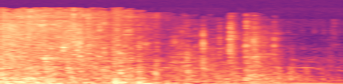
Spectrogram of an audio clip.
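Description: A heavy wooden gate bursts open with a loud crash.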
